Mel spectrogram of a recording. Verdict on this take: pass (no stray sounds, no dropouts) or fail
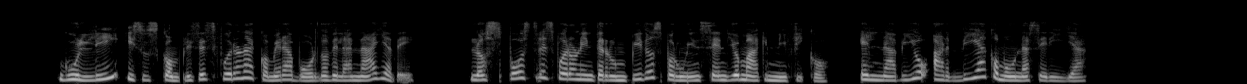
pass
